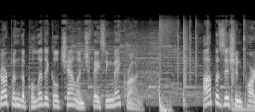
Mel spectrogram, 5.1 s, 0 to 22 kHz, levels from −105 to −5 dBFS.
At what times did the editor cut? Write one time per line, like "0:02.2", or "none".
0:02.9
0:04.0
